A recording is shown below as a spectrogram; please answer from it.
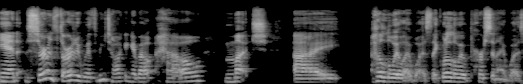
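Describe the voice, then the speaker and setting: With vocal fry and a medium pitch, a woman speaks at a fairly slow pace. Her intonation is lively. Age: 40s. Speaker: high school English teacher and pastor. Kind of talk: interview conversation.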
